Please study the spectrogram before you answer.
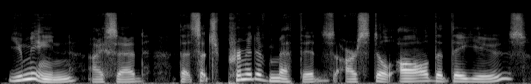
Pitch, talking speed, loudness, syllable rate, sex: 155 Hz, 160 wpm, -18 LUFS, 4.2 syllables/s, male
